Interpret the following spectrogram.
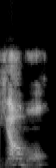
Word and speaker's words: llamo: The answer, the response would be me llamo, and then whatever your name is. Me llamo Bob. Me llamo Daniela. So, ¿Cómo te llamas? Me llamo Daniela. Double L's are Y sounds.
